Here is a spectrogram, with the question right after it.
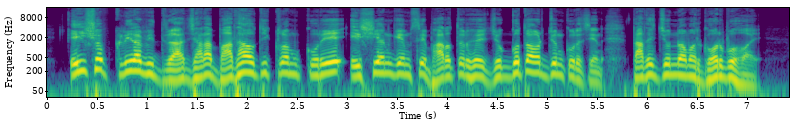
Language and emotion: Bengali, happy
